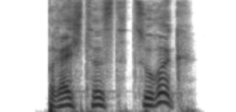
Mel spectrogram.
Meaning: second-person singular subjunctive II of zurückbringen
- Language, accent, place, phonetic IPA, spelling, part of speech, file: German, Germany, Berlin, [ˌbʁɛçtəst t͡suˈʁʏk], brächtest zurück, verb, De-brächtest zurück.ogg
